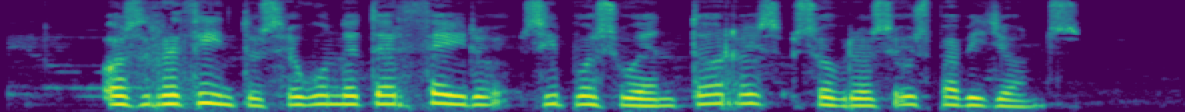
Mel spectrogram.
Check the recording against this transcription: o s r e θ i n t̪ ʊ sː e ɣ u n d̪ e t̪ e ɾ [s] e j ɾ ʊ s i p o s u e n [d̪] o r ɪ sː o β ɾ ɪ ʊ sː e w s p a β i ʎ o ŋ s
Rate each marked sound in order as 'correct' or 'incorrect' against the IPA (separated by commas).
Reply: incorrect, incorrect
